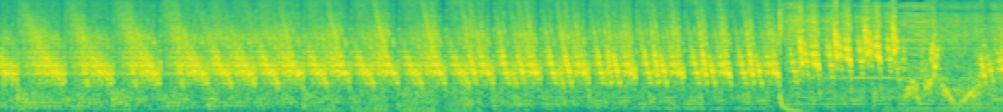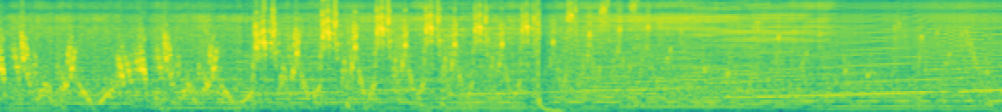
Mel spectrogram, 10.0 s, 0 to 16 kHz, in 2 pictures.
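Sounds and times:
synth riser sweeping upward: 0.0 - 10.0
held synth notes: 0.8 - 10.0.

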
